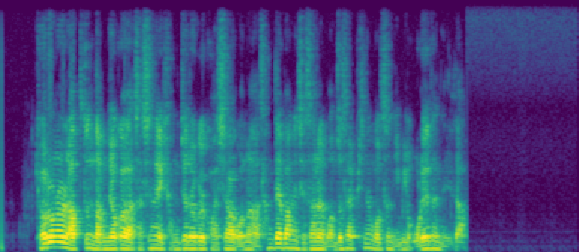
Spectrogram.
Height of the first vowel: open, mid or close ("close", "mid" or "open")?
mid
